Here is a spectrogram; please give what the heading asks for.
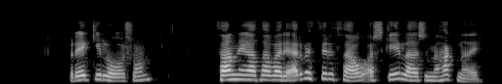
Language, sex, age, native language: Icelandic, female, 50-59, Icelandic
